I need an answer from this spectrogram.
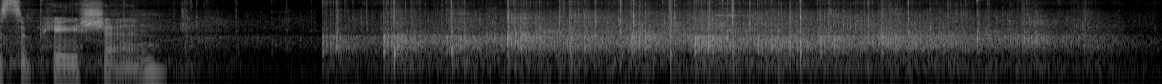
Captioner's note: attendees applauding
